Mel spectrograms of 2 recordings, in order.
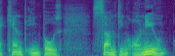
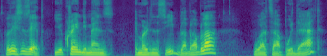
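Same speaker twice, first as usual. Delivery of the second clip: ordinary delivery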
